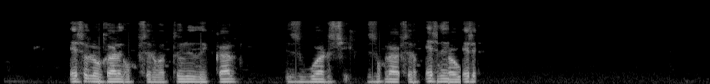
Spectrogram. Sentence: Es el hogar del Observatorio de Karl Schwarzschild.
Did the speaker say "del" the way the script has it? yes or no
no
